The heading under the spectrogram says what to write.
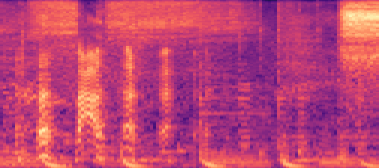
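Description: A sharp, loud burst of hissing steam erupts at the end, following short airy hisses layered over steady, rhythmic low thumps about twice a second.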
